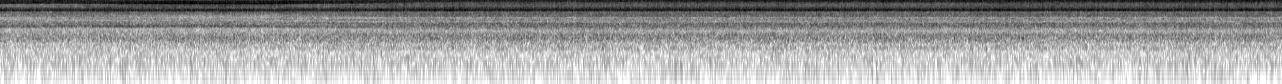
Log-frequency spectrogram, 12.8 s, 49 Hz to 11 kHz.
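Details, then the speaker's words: DeWalt D55146 air compressor: with the motor stopped, a steady high hiss as tank air bleeds back through a leaking check valve, so pressure drops and the compressor kicks on again around 160; check valve needs replacing. "as you can see it's going back down and it's going to kick on again about 160 or so and that's again because that check valve is letting the air"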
